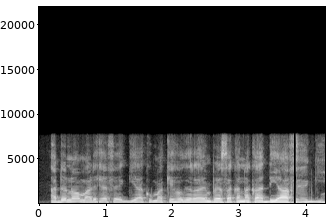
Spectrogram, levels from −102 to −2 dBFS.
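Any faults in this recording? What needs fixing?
Automatic gain falling from 0.06 to 1.17 s: the AGC decided the speech was too hot and eased its gain down by about 5 dB, so voice and background sink together.

Automatic gain rising from 1.1 to 3.56 s: it then found the input too quiet, pushing gain up by about 10 dB, and the whole sound swells slowly along with the room noise.

Packet loss on an ADPCM call at 0.88 to 0.91 s (a 20 ms hole, about one packet) and at 3.82 to 3.94 s (40 ms, roughly two packets): each gap is a hard-edged silence. Afterward the decoder's predictor and step size no longer match the sender's, so the speech comes back slightly distorted before it settles. The wideband G.722 coding itself stays clean around these gaps.

To fix it, slow down the AGC's attack and release or raise its target so it stops hunting, and add packet loss concealment with decoder state recovery, plus some jitter buffering, on the ADPCM link.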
